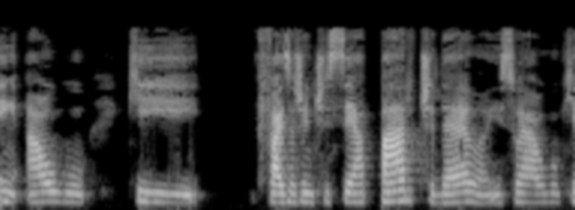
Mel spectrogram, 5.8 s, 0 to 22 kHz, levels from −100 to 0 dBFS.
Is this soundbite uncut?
yes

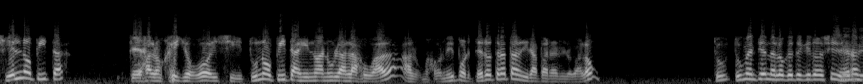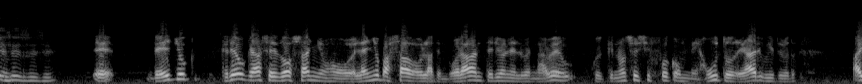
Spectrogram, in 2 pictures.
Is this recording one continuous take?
yes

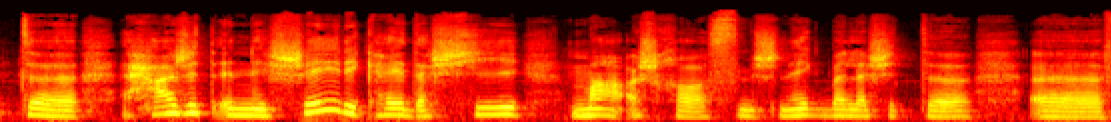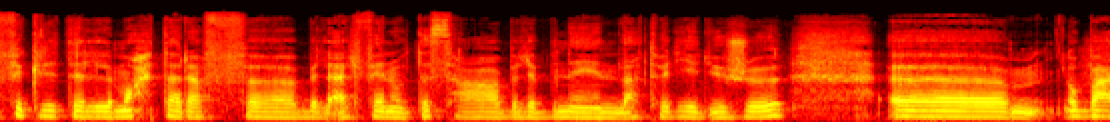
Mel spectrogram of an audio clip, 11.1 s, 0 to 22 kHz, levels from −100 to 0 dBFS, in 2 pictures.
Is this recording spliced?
no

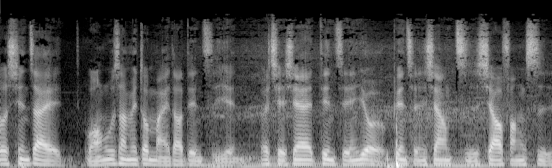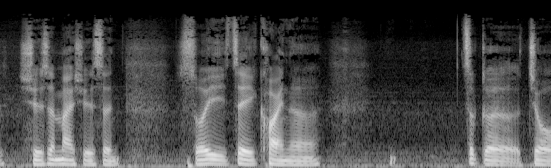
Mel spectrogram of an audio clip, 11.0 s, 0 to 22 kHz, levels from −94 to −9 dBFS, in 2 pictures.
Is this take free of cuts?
yes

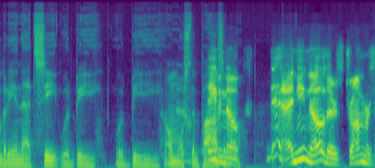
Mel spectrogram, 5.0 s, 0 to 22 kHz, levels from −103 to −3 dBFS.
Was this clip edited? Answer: no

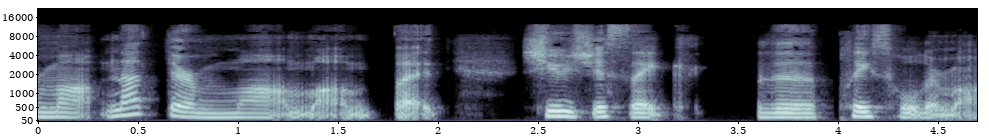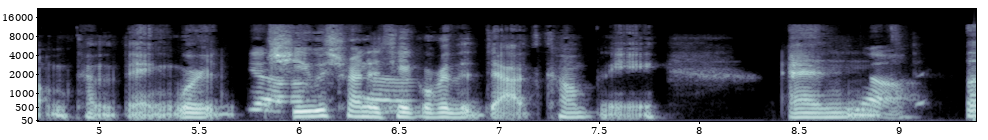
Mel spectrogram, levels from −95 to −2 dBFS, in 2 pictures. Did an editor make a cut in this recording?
no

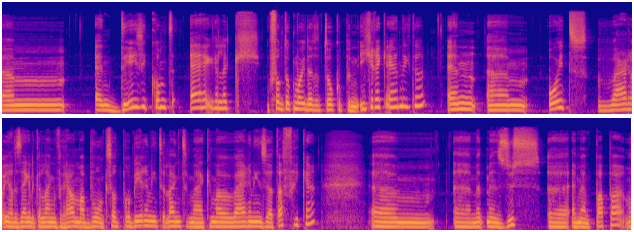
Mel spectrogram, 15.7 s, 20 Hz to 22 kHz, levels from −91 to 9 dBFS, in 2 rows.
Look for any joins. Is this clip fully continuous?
no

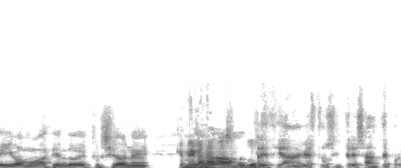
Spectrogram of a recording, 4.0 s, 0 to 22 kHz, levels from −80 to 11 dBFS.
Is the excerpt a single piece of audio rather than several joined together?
no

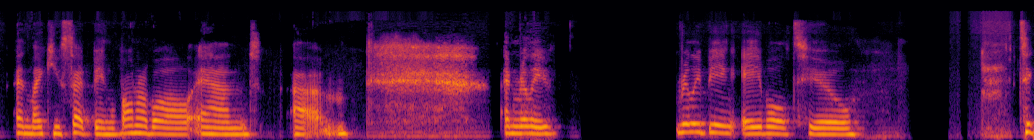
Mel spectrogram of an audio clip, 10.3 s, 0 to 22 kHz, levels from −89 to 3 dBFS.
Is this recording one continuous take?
yes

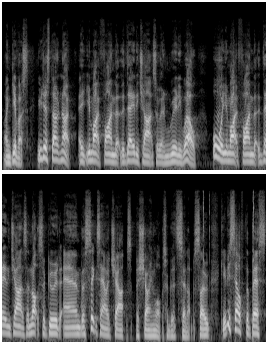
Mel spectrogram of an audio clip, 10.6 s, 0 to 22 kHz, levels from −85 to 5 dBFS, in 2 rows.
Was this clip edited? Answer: yes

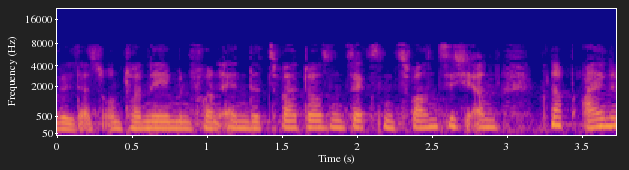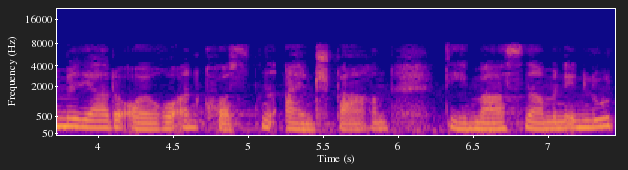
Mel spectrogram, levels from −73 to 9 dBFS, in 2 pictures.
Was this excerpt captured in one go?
yes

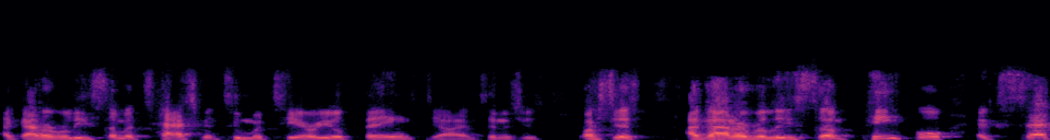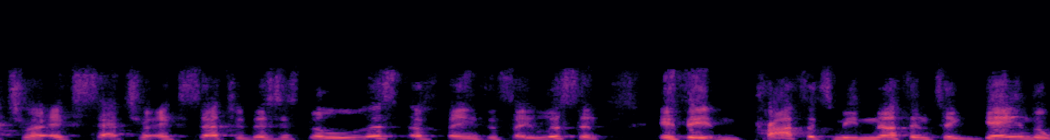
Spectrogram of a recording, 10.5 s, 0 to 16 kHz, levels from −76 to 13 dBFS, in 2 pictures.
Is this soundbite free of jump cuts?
no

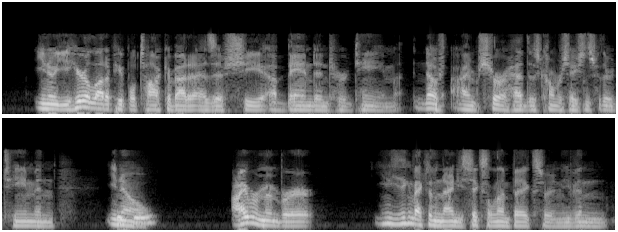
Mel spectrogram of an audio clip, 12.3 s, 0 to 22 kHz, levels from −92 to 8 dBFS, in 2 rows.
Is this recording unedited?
no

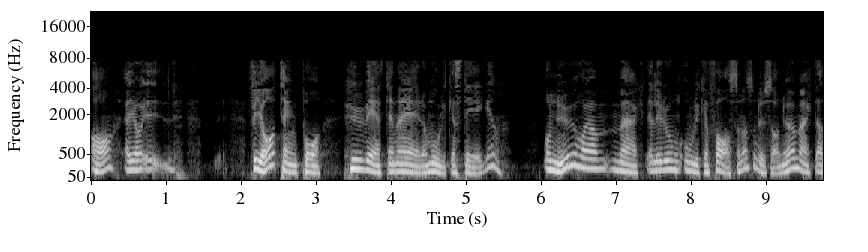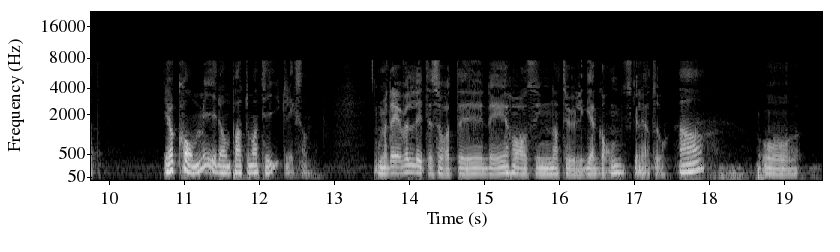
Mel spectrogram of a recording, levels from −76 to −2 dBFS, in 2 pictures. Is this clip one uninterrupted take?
yes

